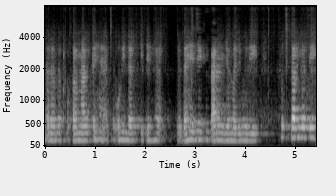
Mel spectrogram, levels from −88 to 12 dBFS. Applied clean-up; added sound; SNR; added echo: neural separator model SepFormer DNS4.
